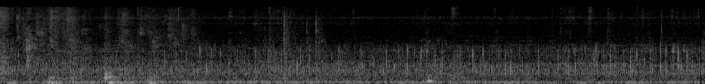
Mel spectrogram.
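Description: Palm sugar syrup with bananas bubbles in a pot, a dense, steady close simmer of small popping bubbles with occasional louder blips and no voices.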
